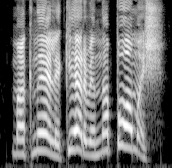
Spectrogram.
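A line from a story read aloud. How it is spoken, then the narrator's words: Yelling lynx. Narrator (Russian): завопил рысь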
